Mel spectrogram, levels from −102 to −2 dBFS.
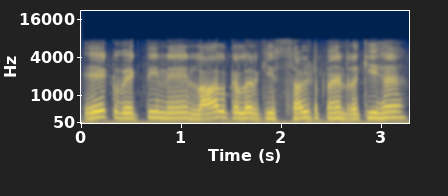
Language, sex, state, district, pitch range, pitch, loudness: Hindi, male, Rajasthan, Jaipur, 185-205 Hz, 190 Hz, -13 LUFS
